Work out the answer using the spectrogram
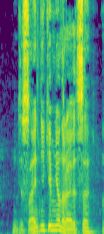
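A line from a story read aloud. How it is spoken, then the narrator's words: Grumbled. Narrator (Russian): буркнул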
